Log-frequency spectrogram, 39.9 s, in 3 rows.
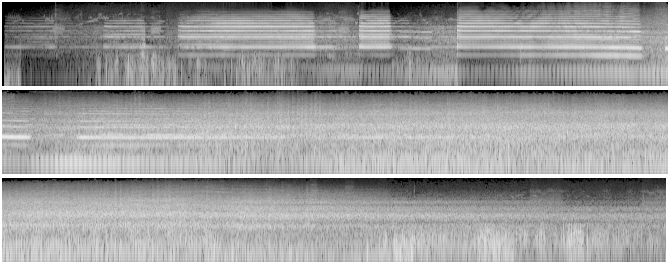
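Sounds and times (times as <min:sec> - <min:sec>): locomotive horn blasts: 0:00.0 - 0:14.1, 0:14.7 - 0:18.4
locomotive engine rumble: 0:10.4 - 0:39.9
train wheels clattering over rails: 0:15.7 - 0:34.9.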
